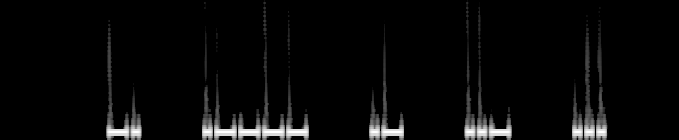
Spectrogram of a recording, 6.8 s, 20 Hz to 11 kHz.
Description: Morse code, heard as a keyed tone, about 20 wpm, spaced as for 10 wpm, 700 Hz. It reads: N1AUS
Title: 109 Lesson 18g - Letter m - Call Signs 20wpm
